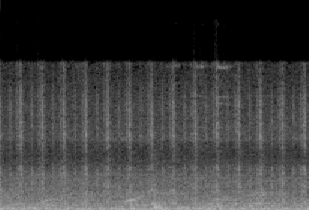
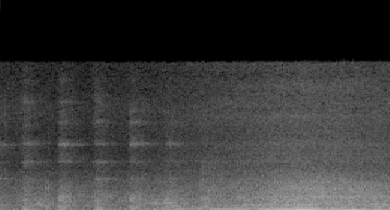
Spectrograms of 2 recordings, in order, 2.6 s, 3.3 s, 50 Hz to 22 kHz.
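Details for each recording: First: 2015 Hyundai Creta petrol idling, heard at the silencer/exhaust: rough, uneven chuffing from an engine misfire. The check engine light is blinking, with DTC P0303 (cylinder 3 misfire). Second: 2015 Hyundai Creta petrol that had cylinder 3 misfire (P0303) and a flashing check-engine light. After the fault codes are cleared, the idle is even and steady with one smooth rev rise and no stumble or miss. Cylinder 3 misfire counter now zero; normal running.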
